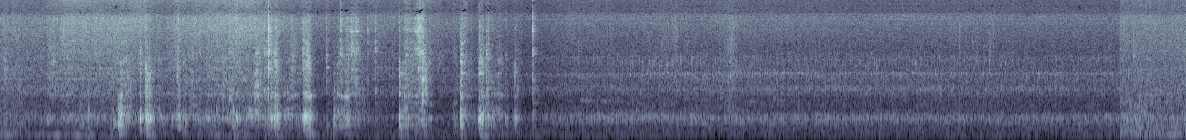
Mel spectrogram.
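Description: Steel slotted spoon stirring chicken in hot masala in an aluminium pressure-cooker pot, scraping and knocking against the metal, for about the first ten seconds. After that only the steady sizzle of the chicken frying in the oil.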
